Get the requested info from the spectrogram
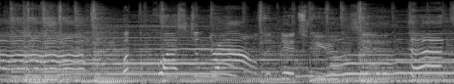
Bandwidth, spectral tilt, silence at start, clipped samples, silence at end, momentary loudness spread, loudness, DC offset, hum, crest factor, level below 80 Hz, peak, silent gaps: over 20 kHz; -4.5 dB/octave; 0 s; under 0.1%; 0 s; 5 LU; -17 LUFS; 0.1%; 50 Hz at -40 dBFS; 14 dB; -48 dBFS; -4 dBFS; none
